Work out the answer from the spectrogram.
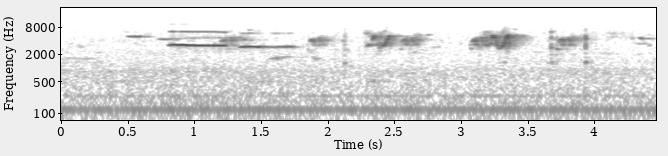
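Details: Male chickadee giving a feebee call outside the nest before approaching and feeding the female: thin, high, pure whistled notes early on, followed by softer scratchy high notes, quiet against a low steady hum.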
